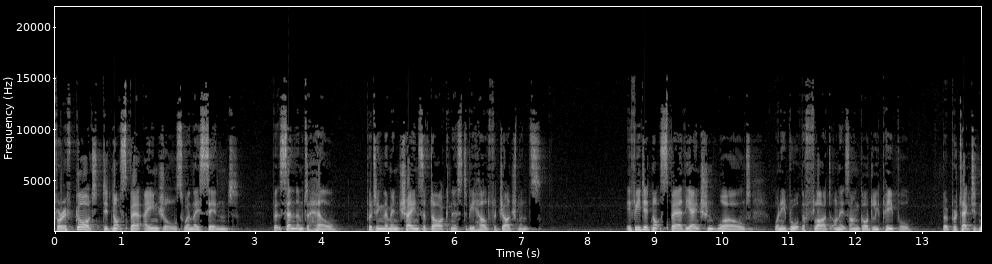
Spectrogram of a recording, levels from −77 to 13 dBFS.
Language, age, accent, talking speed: English, 40-59, British, 195 wpm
